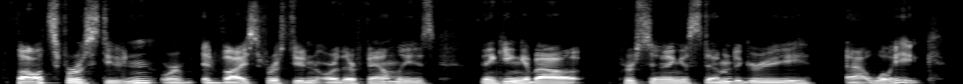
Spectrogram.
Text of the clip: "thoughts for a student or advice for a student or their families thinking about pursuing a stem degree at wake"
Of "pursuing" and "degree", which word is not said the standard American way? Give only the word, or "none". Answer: none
